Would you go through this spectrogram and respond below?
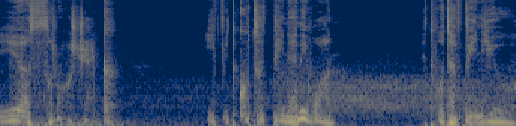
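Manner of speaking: low, crackling, dying whisper. Narrating a game, the dying Count speaks to Rojek: the Count's low crackling dying whisper. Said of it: "he whispers in a low, crackling, dying voice".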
